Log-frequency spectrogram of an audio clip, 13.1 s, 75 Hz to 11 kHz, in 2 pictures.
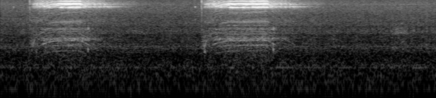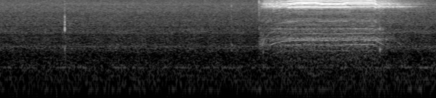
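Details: Low-cost dental drill (up to 30,000 RPM, dial speed control, on/off foot switch) used in a lab in place of a surgical handpiece for craniotomies: three high-pitched whine bursts spinning up and down.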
